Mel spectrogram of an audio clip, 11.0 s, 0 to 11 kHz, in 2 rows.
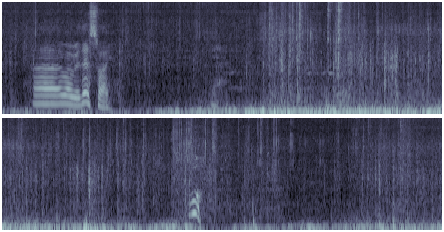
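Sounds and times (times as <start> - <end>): bike clicks and clatter: 0.0 - 11.0
bike tyre noise: 0.0 - 11.0
wind buffeting microphone: 0.0 - 11.0.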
